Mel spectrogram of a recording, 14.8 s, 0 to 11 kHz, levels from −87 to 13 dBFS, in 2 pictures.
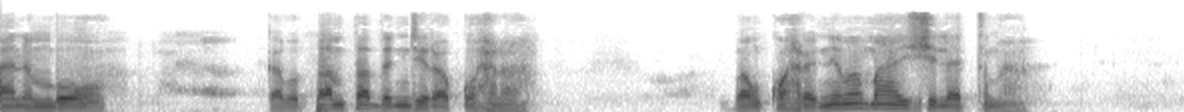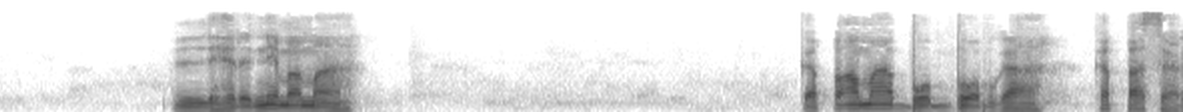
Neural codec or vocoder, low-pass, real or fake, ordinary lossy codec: codec, 16 kHz, 0.8 kbps, ZipCodec; 7.2 kHz; fake; MP3, 32 kbps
